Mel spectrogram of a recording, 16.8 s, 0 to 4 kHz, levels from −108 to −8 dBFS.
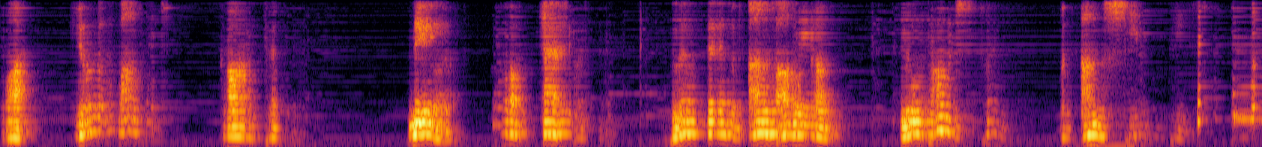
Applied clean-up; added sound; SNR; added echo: neural mask model DeepFilterNet 3.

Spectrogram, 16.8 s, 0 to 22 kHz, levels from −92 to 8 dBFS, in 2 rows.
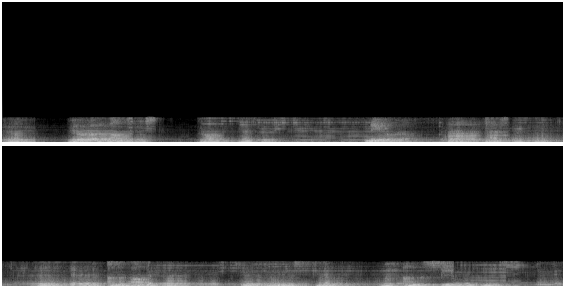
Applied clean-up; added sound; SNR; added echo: neural separator model SepFormer DNS4.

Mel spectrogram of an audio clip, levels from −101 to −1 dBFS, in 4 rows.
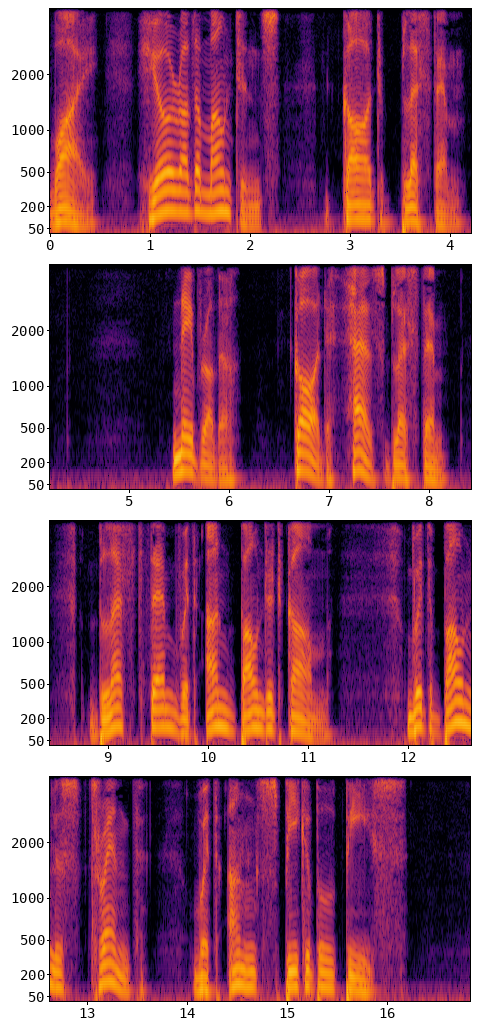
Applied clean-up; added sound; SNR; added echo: none; none; none; none.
